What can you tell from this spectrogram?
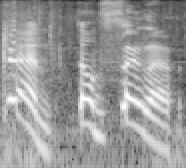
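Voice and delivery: high mock yell of protest. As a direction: squeal it high like a scandalised friend. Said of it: "Razor Cat is like".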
